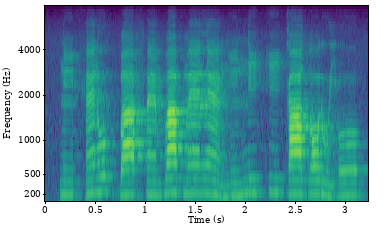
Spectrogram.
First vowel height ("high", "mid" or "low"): high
